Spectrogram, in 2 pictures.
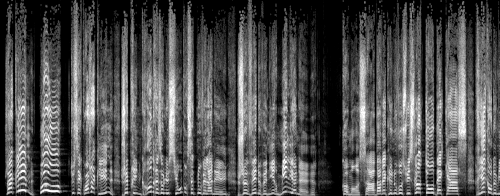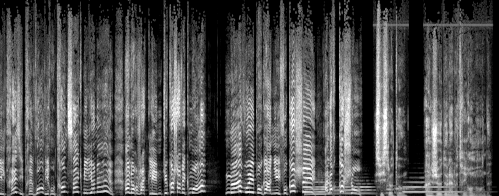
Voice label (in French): radio pub spot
